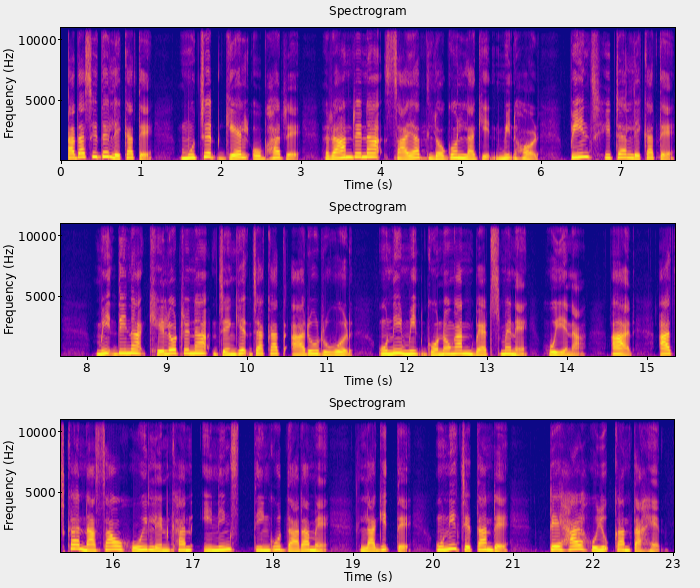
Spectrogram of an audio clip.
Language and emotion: Santali, neutral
